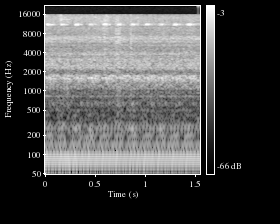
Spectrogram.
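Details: Toyota Hilux diesel, cold at about 29° coolant temp, during diagnostic check: deep, even idle with steady low beat and no knocks or misses; injector readings look like new; normal cold idle.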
